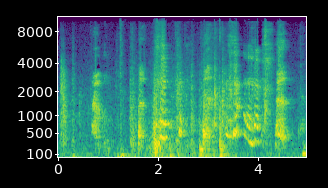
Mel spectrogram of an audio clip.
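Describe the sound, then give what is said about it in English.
A baby girl hiccups repeatedly, a series of short, sharp little catches spaced a second or so apart, mixed with soft voiced baby sounds. “Hello, little baby, with hiccups.”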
